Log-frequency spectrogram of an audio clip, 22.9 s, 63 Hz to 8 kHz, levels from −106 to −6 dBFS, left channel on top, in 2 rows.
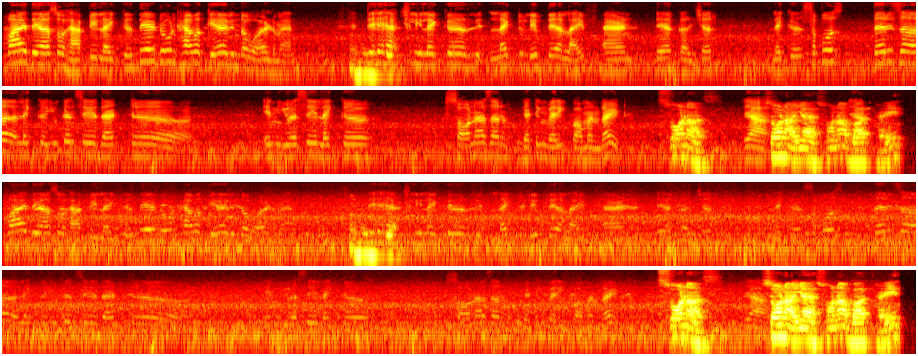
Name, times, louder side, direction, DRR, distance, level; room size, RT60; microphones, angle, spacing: voice 1, 0.0-3.7 4.3-7.9 8.2-8.9 9.6-13.8 14.7-16.1 17.0-19.1 20.7-21.1 22.0-22.3, left 9 dB, 65° left, 0.4 m, -39 dB
voice 2, 4.3-4.9 19.8-20.2 21.0-22.7, right 9 dB, 85° right, 0.3 m, -20 dB
8.0 x 2.7 x 2.4 m
head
